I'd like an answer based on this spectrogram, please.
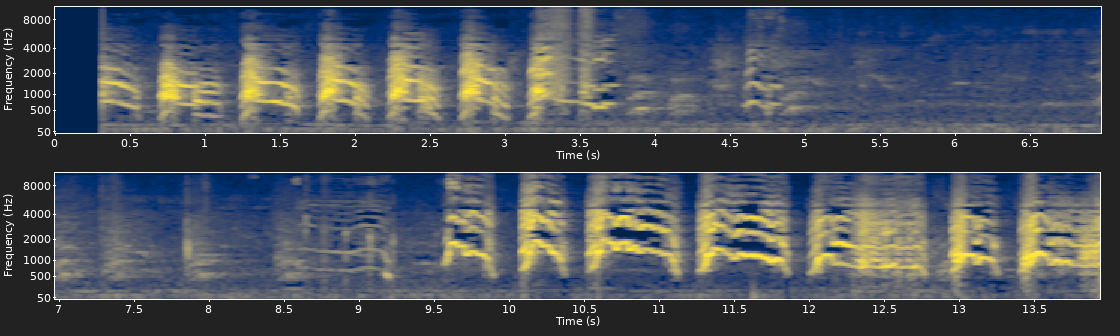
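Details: Pet Siberian Husky vocalising: a run of sharp yelping barks with falling pitch, several per second, then a quiet stretch with faint soft whines, then another rapid series of high, ringing barks.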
